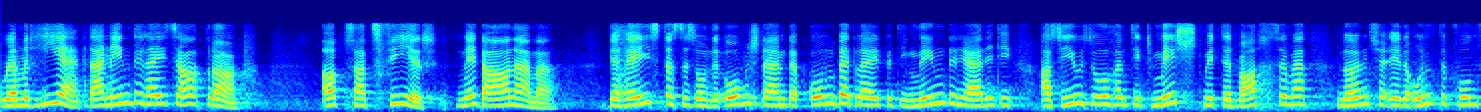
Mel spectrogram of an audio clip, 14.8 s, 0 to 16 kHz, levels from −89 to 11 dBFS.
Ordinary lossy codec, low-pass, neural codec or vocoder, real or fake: none; 7.2 kHz; codec, 16 kHz, 0.5 kbps, FunCodec, trained on Chinese and English, 25 frames a second; fake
